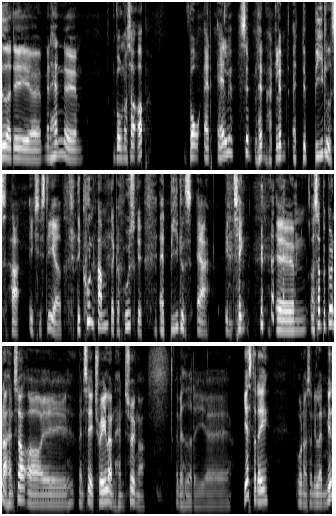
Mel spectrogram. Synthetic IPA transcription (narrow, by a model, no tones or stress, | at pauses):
e̝ð̰ˠɐd̥e̝ømenɦænø | ʋɔnɐsɒ̽ʔɒ̽b̥ | ʋɒæd̥æləse̝m̰b̥l̩hen̰ɦɑ̈ɡ̥lem̰d̥æd̥əb̥iːd̥l̩shɑ̈ | eɡ̥sisd̥e̝̰ːɐð̞ˠd̥e̝ɐkʰɔnhɑ̈md̥ɑ̈kʰæhusɡ̥əæd̥b̥iːd̥l̩sæɐ | e̝nt͡sʰe̝ŋ̰ | øɒ̽sɒ̽b̥e̝ɡ̥øn̰ɐɦænsɒ̽ɒ̽ømænse̝̰ɐ̰it͡sʰʁeːlɐːnhænsøŋ̰ɐ | ʋæhe̝ðˠɐd̥e̝ø | jesd̥ɐɾ̥ɛɪ | ɔ̽n̰ɐsɒ̽ne̝d̥læn̩me̝ɾ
